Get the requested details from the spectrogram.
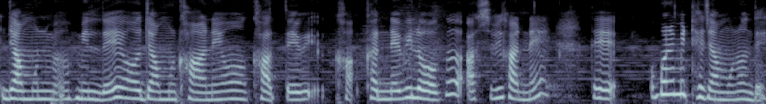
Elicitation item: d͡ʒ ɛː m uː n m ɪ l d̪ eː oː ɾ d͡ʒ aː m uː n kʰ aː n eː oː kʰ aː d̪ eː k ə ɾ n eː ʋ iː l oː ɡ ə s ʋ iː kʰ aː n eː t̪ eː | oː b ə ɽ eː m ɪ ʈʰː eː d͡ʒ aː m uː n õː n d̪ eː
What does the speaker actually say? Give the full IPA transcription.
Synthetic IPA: d͡ʒ aː m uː n m ɪ l d̪ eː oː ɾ d͡ʒ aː m uː n kʰ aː n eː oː kʰ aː t̪ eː k ə ɾ n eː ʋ iː l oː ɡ ə s ʋ iː kʰ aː n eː t̪ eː | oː b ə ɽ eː m ɪ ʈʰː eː d͡ʒ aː m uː n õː n d̪ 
